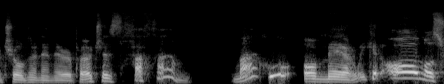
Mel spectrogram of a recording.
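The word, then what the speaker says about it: חָכָם: Fez, we'll still say Chacham. And stress on the second syllable, even though this one does have a double vowel. Double kamatz usually does not give me stress on the first syllable.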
